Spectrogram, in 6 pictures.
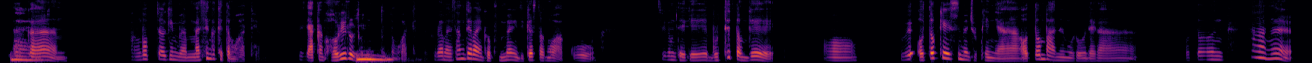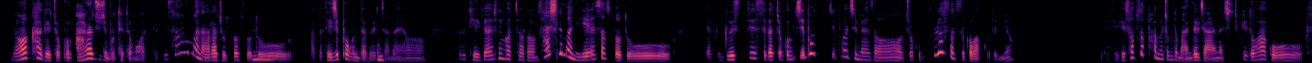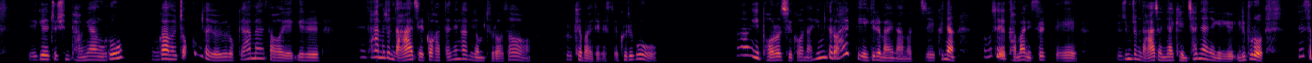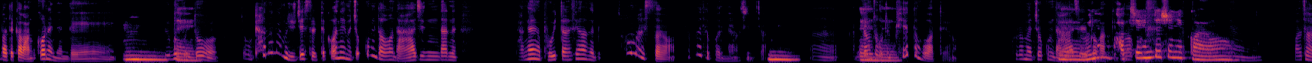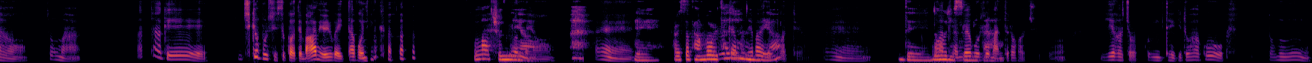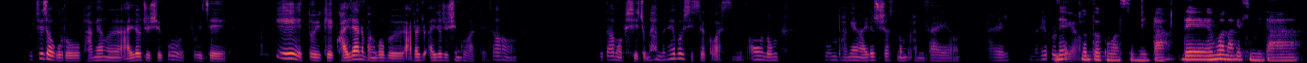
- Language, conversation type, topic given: Korean, advice, 일 스트레스로 소외감을 느끼는 연인을 어떻게 더 잘 도와줄 수 있을까요?
- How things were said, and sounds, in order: tapping; teeth sucking; gasp; laughing while speaking: "보니까"; laugh; other background noise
